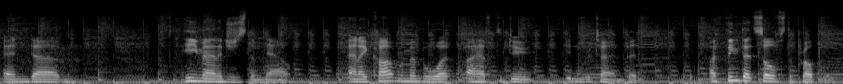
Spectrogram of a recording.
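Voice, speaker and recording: Male tabletop player, medium pitch, casual improvised chat, faint music behind. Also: moderate pace.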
